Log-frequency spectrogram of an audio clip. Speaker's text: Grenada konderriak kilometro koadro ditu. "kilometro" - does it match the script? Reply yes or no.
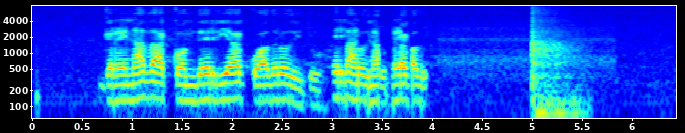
no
